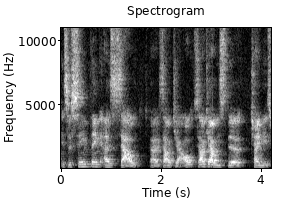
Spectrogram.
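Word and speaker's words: 皂角: Jogak is the same thing as Sao Jiao. Sao Jiao is the Chinese pronunciation, and Jogak is the Korean.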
